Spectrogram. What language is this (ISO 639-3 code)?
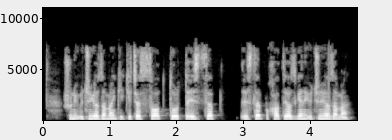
uzb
